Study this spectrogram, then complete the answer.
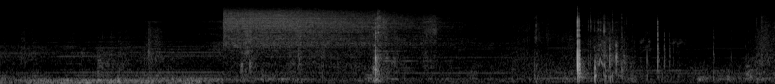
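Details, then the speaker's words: Car AC system pressurised with nitrogen for a leak test: sharp, steady gas hiss escaping from the system reveals a refrigerant leak. "We can actually hear the hissing coming from the system already. So, we can hear that we have a leak."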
